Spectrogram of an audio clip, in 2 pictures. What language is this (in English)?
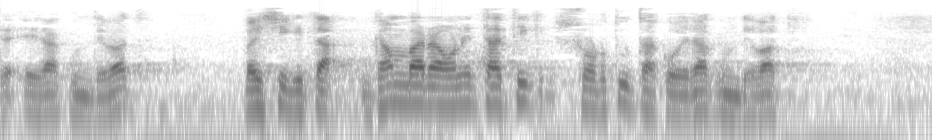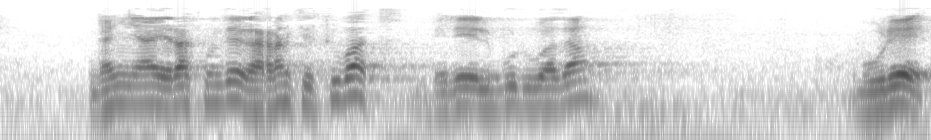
Basque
